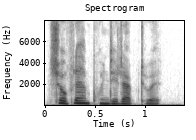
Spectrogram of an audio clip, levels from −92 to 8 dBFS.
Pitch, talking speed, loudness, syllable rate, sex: 205 Hz, 215 wpm, -16 LUFS, 7.1 syllables/s, female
